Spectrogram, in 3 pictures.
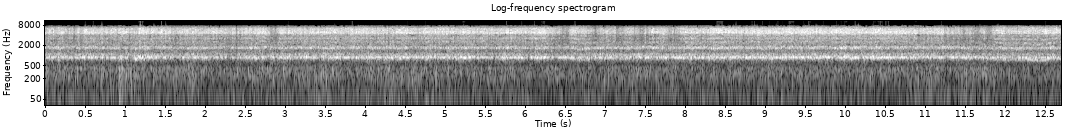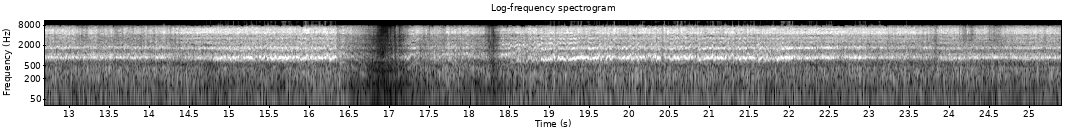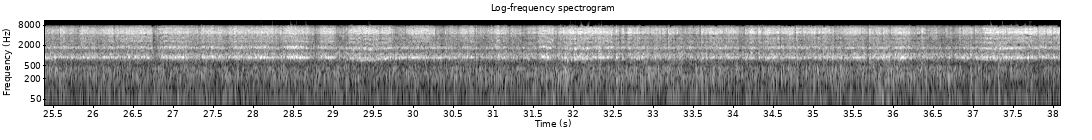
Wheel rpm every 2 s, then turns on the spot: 240, 230, 230, 230, 230, 230, 220, 220, 100, 130, 190, 220, 230, 230, 230, 230, 230, 230, 230.
none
